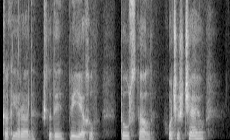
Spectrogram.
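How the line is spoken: Quiet woman's voice. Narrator (Russian): Графиня сидела на кровати и тихо говорила

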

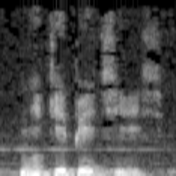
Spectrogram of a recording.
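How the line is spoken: Almost apologetic request. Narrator (Russian): попросила Элинор почти извиняющим тоном

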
